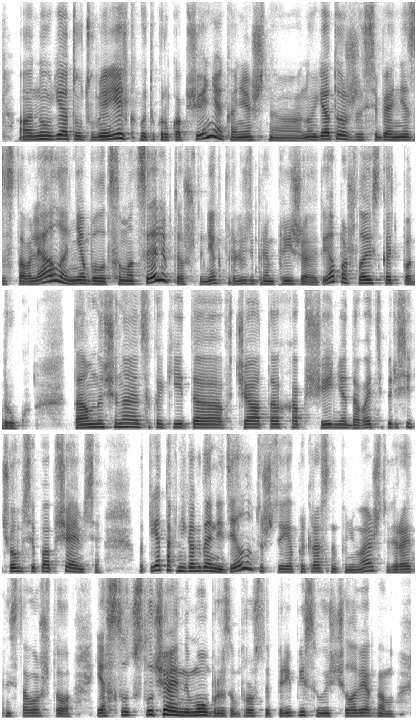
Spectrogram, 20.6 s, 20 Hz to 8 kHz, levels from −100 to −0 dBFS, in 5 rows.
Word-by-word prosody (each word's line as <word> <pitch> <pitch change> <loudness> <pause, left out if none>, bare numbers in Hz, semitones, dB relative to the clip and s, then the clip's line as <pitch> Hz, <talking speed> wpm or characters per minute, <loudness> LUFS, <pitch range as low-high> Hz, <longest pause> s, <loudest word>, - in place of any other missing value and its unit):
А, 180 +1 0
ну 195 +2 +3
я 215 +2 +4
тут, 180 -3 -4
у 155 - -4
меня 175 +2 +4
есть 240 +4 +5
какой-то 170 - -6
круг 160 -1 -5
общения, 235 - +3
конечно, 150 -4 -2
но 160 - 0
я 190 +4 +4
тоже 190 -7 0
себя 160 +1 0
не 160 +1 +3
заставляла, 160 - +2
не 180 0 +3
было 160 -3 +2
самоцели, 165 - +3
потому 150 - -4
что - - -12
некоторые 165 0 -4
люди 175 -1 -5
прям 160 -1 -3
приезжают, 160 -6 -3
и: - - -2
"Я 285 - +4
пошла 220 -7 +2
искать 190 -1 -3
подруг". 150 -2 -3 0.4
Там 170 +3 +3
начинаются 200 +1 0
какие-то 185 -2 -1
в - - -18
чатах 185 -1 -1
общения: 180 -1 -2
"Давайте 180 +4 -3
пересечемся, 195 0 -3
пообщаемся". 185 -7 -1 0.4
Вот - - -13
я 255 - +4
так 260 -2 -3
никогда 210 0 +3
не 170 -5 +4
делала, 330 - +3
потому 205 - -8
что 165 - -8
я 160 0 0
прекрасно 170 0 -5
понимаю, 150 +12 -3
что 150 - -13
вероятность 155 +2 -3
того, 165 +1 -2
что 150 -3 -4 0.2
я 165 - +4
слу 190 +3 -2
случайным 210 -3 +5
образом 165 -6 +1
просто 165 -1 -4
переписываюсь 160 -1 -3
с - - -15
человеком, 160 -5 -2
175 Hz, 185 wpm, -23 LUFS, 160-195 Hz, 0.4 s, есть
